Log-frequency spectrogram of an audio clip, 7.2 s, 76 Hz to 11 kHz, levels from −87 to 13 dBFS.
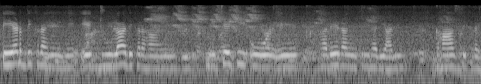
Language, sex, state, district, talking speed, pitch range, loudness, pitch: Hindi, female, Bihar, Jamui, 165 wpm, 210-245 Hz, -18 LUFS, 220 Hz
